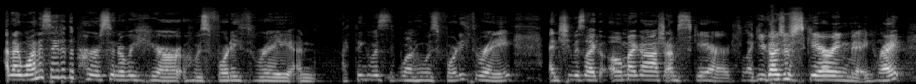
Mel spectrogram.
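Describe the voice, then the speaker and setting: Woman, 50s, event founder wrapping up a panel; candid, chatty, mid-pitched voice. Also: fairly quick, sharp tone. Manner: candid, chatty, rallying the audience with questions. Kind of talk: closing remarks to a live audience.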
